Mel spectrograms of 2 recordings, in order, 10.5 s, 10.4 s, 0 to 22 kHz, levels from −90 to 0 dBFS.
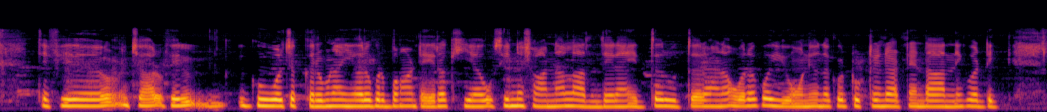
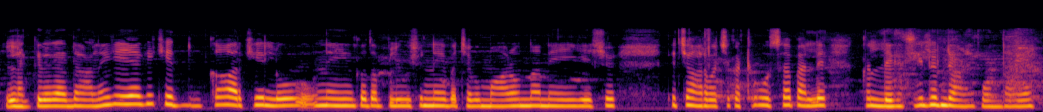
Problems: constant background noise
